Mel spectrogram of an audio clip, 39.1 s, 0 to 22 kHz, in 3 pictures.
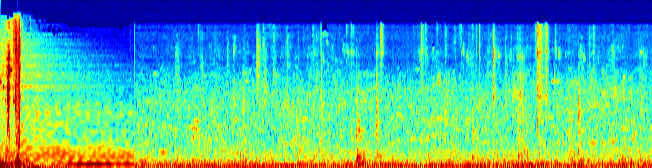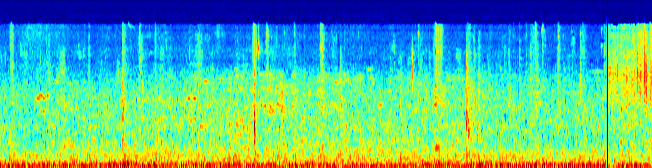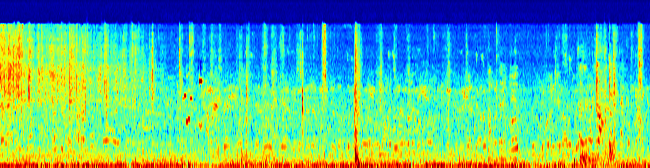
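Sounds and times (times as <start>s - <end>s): logo music sting: 0.0s - 3.5s
low hum: 0.0s - 4.2s
faint voices: 2.7s - 39.0s.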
